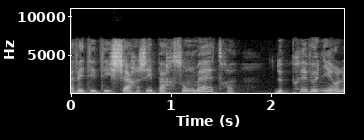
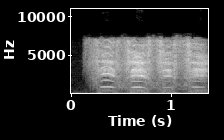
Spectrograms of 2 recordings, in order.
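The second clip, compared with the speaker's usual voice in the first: very high, very loud, very slow drawn-out cry; 16 dB louder than usual. Narrator reads the servant contradicting his master, crying out. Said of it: "s'écria Passepartout".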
